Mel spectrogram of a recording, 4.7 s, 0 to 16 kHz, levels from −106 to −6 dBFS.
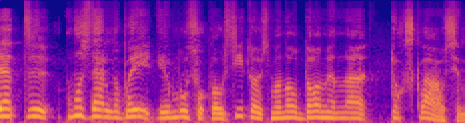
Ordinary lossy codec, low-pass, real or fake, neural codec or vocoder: Opus, 16 kbps; 14.4 kHz; fake; codec, 32 kHz, 1.9 kbps, SNAC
